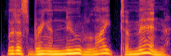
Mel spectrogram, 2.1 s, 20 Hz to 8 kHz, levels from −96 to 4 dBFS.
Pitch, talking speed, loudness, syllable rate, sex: 150 Hz, 225 wpm, -12 LUFS, 4.1 syllables/s, male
